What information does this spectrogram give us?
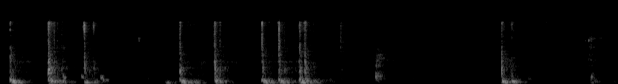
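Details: Irregular bursts of sharp tapping and knocking clicks with short silent gaps between them.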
